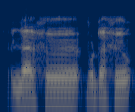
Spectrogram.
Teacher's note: hü bir elif uzatıyor arkadaşlar. Çünkü öncesindeki harf harekeli.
